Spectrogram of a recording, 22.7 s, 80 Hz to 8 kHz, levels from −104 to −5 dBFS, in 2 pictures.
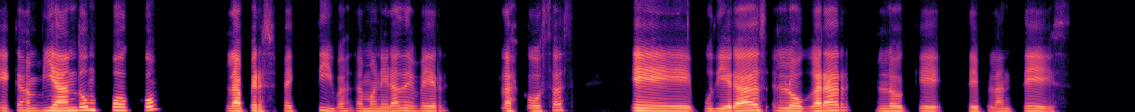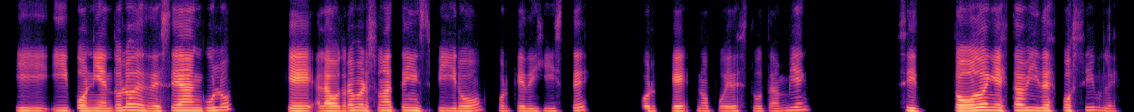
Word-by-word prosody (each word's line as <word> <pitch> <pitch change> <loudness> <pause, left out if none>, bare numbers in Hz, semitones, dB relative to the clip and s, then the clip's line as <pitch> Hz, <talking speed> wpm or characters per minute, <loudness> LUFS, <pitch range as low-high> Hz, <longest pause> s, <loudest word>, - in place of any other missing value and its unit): cambiando 200 +2 +4
un 240 - +3
poco 230 +4 +2 0.6
la 185 0 +6
perspectiva, 180 -1 -5
la 170 - -7
manera 170 +2 -2
de 190 -1 -2
ver 175 +1 -4 0.5
las 185 -4 -1
cosas, 200 +5 -6 0.6
eh, 175 -4 +4
pudieras 175 +3 +4
lograr 185 +3 +3 0.2
lo 170 -1 -2
que 165 -1 -4 0.2
te 160 -1 -3
plantees 155 +1 -7 0.8
y 195 -1 -4
y 195 0 -5
poniéndolo 190 +3 +1
desde 200 -5 0
ese 180 +5 +1
ángulo 205 +4 +2 0.5
que 180 -2 +3
la 175 0 +4
otra 185 +4 0
persona 200 -1 0
te 205 +1 -6
inspiró, 190 0 -4
porque 180 -3 -8
dijiste, 180 +6 -8 0.5
¿por 170 0 -5
qué 175 +2 -1
no 180 -1 -11
puedes 170 -1 -9
tú 170 -1 -11
también? 205 +9 -10 0.9
Si 195 -4 0 0.3
todo 200 +2 +8
en 225 -1 +2
esta 210 +1 +1
vida 200 -1 +3
es 190 - -4
posible. 205 -2 -7
185 Hz, 120 wpm, -25 LUFS, 175-200 Hz, 0.9 s, todo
